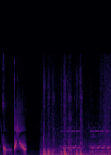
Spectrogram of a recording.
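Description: The closing sound of a TV advert, a short sliding-pitch jingle, cut off about half a second in. After a brief silence comes a faint room background with a thin steady high tone.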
